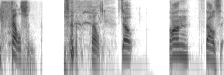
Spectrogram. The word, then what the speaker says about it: Van Velsen: It's not Von, it's Van. Vaughn. No, Van. Fun. Van Velsen. Yeah, Van Velsen.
